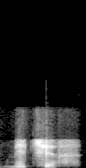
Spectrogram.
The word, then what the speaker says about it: Michif: And I didn't say Métis, which is up in Canada. I said Michif, and that's the correct way to say it here.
